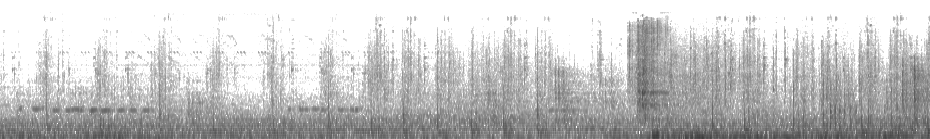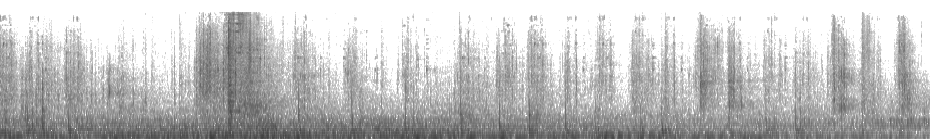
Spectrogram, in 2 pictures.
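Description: Heavy armoured footsteps thud on wooden boards.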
